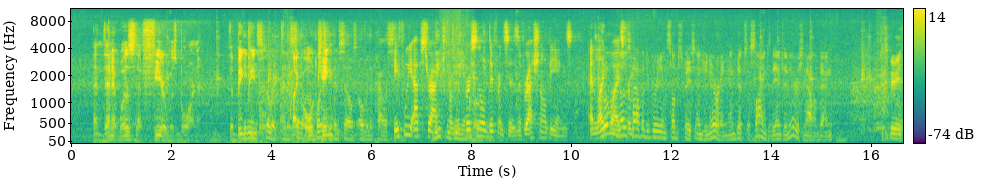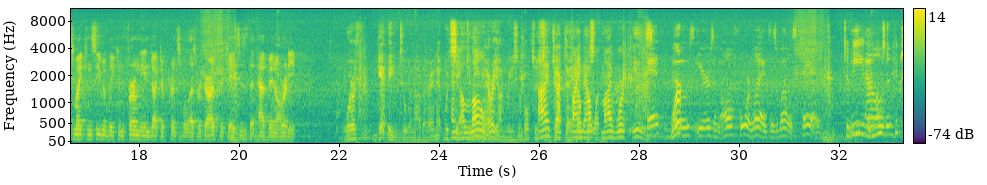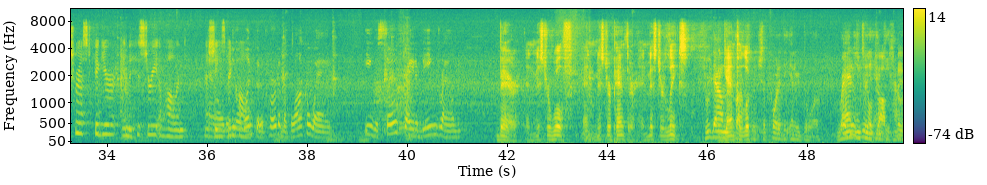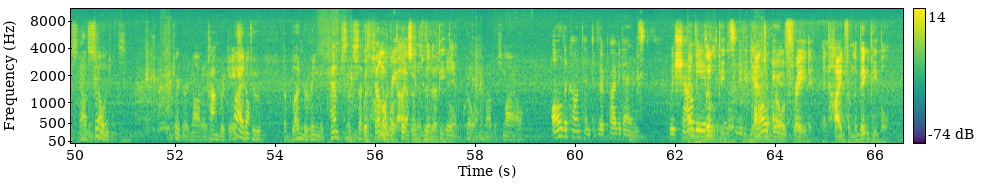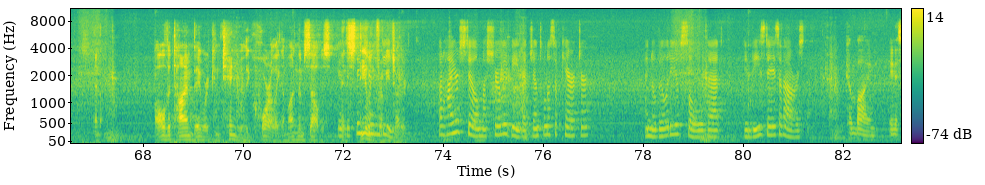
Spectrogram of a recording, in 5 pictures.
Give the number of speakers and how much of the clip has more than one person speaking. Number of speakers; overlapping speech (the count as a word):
nine, about 25%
